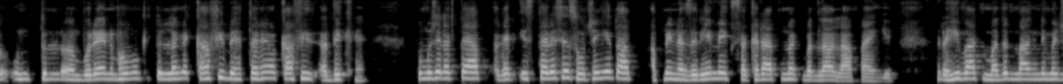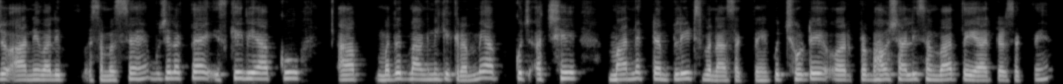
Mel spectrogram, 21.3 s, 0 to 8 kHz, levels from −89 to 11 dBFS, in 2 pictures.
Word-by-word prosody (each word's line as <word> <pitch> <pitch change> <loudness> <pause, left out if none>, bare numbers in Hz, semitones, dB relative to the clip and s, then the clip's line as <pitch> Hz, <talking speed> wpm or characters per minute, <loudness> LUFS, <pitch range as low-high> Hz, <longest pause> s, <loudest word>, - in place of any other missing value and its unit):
उन 190 -1 -1
तुल 190 -2 0
अ, - - +4
बुरे 170 +3 +3
अनुभवों 195 +2 0
की 210 - -16
तुलना 200 0 +4
में 215 +1 0
काफ़ी 210 +4 +2
बेहतर 200 +1 0
हैं 220 - 0
और 215 - -1
काफ़ी 195 +1 +1
अधिक 180 +3 -1
हैं। 135 - -10 0.5
तो 205 - 0
मुझे 215 +2 +3
लगता 215 +1 0
है 215 - +5
आप 215 0 -1
अगर 185 +3 0
इस 205 0 -2
तरह 215 0 +5
से 240 +2 +2
सोचेंगे 210 +3 +1
तो 225 - +2
आप 205 0 +1 0.2
अपने 200 0 0
नज़रिए 175 +3 +2
में 210 +1 +2
एक 200 - -3
सकारात्मक 180 +1 0
बदलाव 160 0 0
ला 135 0 +1
पाएँगे। 120 -2 -5 0.5
रही 170 +4 +3
बात 205 0 +2
मदद 180 +3 +1
माँगने 185 0 0
में 190 0 +1
जो 185 0 +2
आने 165 +1 0
वाली 170 0 +2 0.3
समस्या 155 +4 -1
है, 200 +3 -3
मुझे 195 +2 0
लगता 215 +1 +1
है 220 - +2
इसके 180 +5 0
लिए 210 0 +6
आपको 205 +2 +1 0.4
आप 175 +1 0 0.2
मदद 195 +5 +2
माँगने 180 -1 0
के 190 +1 -1
क्रम 155 -3 -1
में 225 - +2
आप 220 -1 +1 0.2
कुछ 210 - 0
अच्छे 210 +4 +1 0.3
मानक 185 +5 0
टेम्पलेट्स 195 +1 +1
बना 155 -4 +1
सकते 150 0 -5
हैं। 145 - -3
कुछ 180 +1 -3
छोटे 190 +2 +3
और 170 -3 -1
प्रभावशाली 175 +1 0
संवाद 180 0 0
तैयार 155 -3 +3
कर 155 - 0
सकते 155 +3 -8
हैं, 190 - -5
185 Hz, 210 wpm, -22 LUFS, 170-205 Hz, 0.5 s, लिए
